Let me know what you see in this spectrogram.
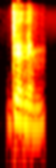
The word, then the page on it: denim: Indian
